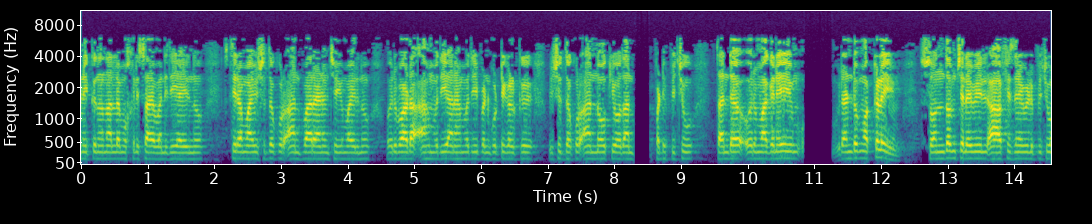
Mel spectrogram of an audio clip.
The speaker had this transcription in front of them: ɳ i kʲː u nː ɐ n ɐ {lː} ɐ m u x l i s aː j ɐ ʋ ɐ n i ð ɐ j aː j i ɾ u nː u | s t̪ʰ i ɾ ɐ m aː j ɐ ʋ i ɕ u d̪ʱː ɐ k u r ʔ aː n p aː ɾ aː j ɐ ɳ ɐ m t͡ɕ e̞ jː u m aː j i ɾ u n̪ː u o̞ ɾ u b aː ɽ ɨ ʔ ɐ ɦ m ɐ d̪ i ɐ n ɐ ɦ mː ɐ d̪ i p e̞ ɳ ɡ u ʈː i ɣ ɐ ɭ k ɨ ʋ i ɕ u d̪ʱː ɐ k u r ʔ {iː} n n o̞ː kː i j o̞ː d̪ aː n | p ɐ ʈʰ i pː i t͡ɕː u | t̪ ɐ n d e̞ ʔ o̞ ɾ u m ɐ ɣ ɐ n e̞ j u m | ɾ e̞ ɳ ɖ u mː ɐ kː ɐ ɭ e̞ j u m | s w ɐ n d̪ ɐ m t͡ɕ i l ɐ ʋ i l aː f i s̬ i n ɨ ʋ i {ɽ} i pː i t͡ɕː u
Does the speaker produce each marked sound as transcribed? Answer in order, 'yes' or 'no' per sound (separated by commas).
yes, no, no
